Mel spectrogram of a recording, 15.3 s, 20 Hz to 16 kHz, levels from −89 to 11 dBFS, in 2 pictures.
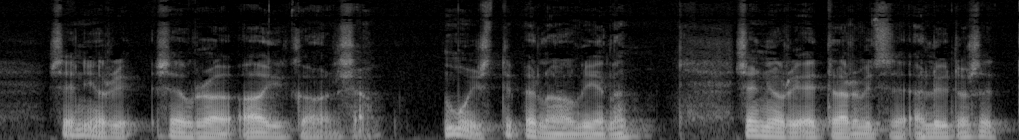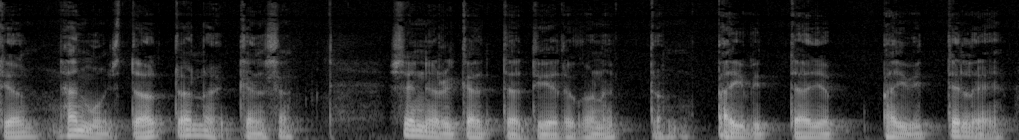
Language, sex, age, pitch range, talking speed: Finnish, male, 60-79, 70-90 Hz, 80 wpm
